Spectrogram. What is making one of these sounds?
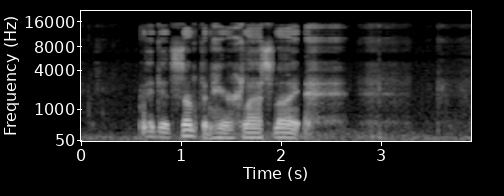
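A hand scrapes and digs in loose dirt close by.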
